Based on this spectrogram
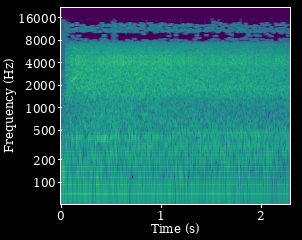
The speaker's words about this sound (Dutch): En dit is het geluid van boren in de Venusbodem.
